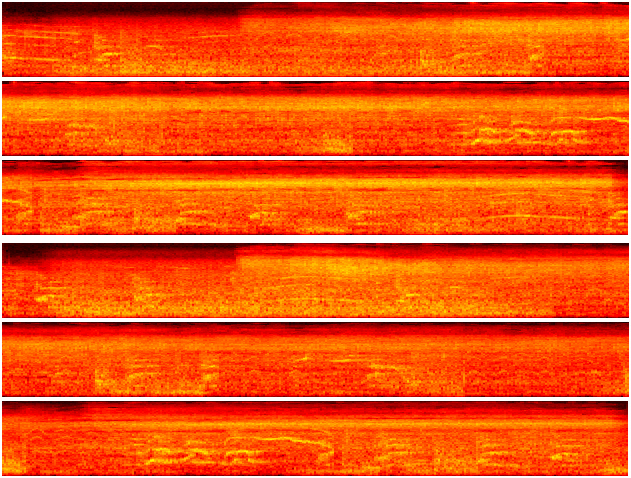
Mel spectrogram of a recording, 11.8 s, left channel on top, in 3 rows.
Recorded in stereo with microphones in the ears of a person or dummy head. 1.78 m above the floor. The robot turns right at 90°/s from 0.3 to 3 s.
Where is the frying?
120° right, 0.6 m; by 11.7 s 20° left, 0.6 m.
